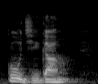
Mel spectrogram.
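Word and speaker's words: 顾颉刚: 那我们今天讲讲这个顾霁刚先生。顾霁刚的顾霁刚的啮字呢，有些人读成吉，他其实是节，是一个吉吉利的吉字。它右边呢是一一叶子两叶子的叶啊，呃，我们读节。这个顾霁刚是江苏的苏州人啊，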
